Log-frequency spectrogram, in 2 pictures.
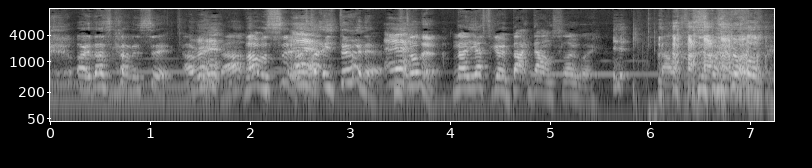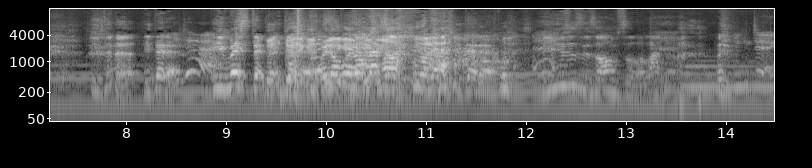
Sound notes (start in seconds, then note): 5.7 group laughing; 9.4 group chattering loudly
